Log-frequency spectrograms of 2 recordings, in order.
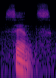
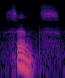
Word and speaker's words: sense: Sense. Suena igual que céntimos. Sense. Okay. 3 words that sound exactly the same.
